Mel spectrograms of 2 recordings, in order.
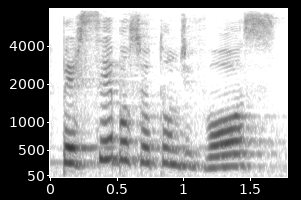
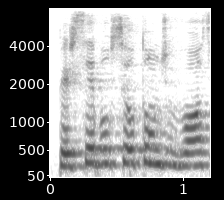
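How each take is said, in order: First: Lively rising-falling tune on "perceba o seu tom de voz"; with intonation. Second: Dull, level lecturer's delivery; sleep-inducing monotone. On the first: Teacher showing colleagues an engaging voice, with intonation. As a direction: lift "perceba" and carry energy through to "voz". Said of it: "fale mesmo com entonação". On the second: Teacher imitating a boring college professor, monotone. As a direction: drone it out on one even note. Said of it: "professor na faculdade que falava desse jeito". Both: Shown as a demonstration.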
